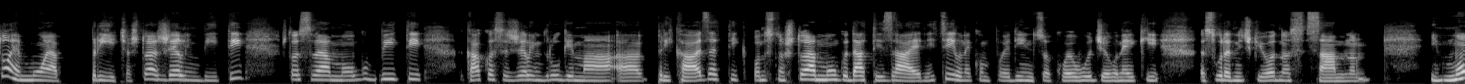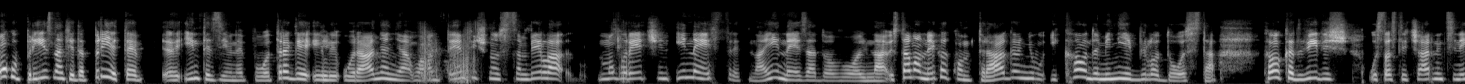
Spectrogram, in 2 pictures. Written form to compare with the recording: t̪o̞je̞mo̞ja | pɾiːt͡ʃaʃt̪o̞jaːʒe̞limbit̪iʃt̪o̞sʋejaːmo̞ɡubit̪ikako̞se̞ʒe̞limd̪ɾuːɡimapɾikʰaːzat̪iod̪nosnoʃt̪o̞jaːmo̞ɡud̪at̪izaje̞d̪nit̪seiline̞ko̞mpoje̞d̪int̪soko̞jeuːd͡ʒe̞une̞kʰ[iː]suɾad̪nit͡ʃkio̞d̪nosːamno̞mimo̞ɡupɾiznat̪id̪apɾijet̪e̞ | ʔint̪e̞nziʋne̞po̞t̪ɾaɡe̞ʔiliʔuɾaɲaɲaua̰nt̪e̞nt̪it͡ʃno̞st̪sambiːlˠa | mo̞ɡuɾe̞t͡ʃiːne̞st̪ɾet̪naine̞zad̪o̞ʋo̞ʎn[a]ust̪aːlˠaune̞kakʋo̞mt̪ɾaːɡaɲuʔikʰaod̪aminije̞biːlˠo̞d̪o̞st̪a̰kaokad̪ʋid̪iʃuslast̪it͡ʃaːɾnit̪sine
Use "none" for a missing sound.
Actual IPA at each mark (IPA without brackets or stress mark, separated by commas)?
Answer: i, a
